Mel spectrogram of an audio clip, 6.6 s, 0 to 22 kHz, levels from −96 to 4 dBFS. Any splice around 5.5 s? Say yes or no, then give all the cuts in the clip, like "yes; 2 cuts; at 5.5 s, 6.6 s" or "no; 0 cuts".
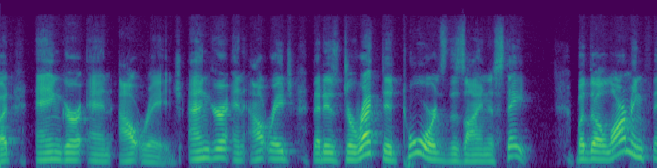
no; 0 cuts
